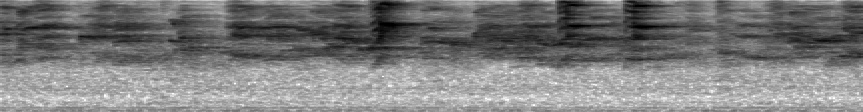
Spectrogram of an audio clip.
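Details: Chirping Agapornis lovebirds, African pet birds: continuous high twittering from several birds, with a few louder piercing squeaks standing out above the chatter.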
